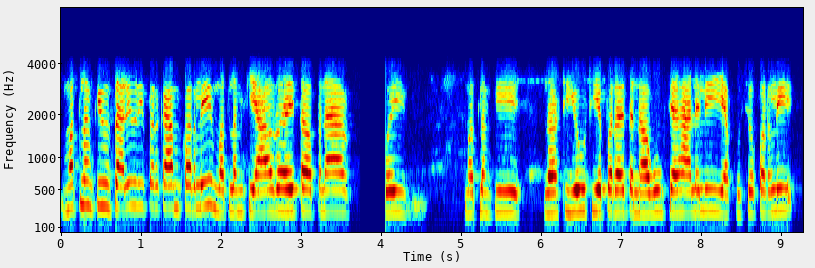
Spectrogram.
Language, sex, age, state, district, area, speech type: Maithili, female, 45-60, Bihar, Sitamarhi, rural, conversation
